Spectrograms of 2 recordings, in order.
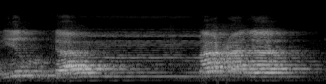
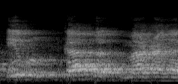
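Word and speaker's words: اركب معنا: dimasukkan ke huruf Mim irkam maana tidak boleh kita baca irkab maana diqalqolahkan bnya jadi ba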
